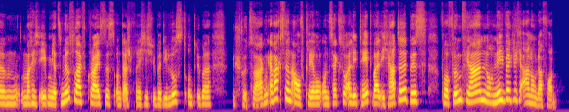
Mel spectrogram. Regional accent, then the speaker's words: Fürstenfeldbruck, Bavaria, Germany; ich bin ursprünglich aus Fürstenfeld, Brooklyn, sage ich immer ganz gerne. Das ist Fürstenfeldbruck bei München, also schön im Speckmantel von München.

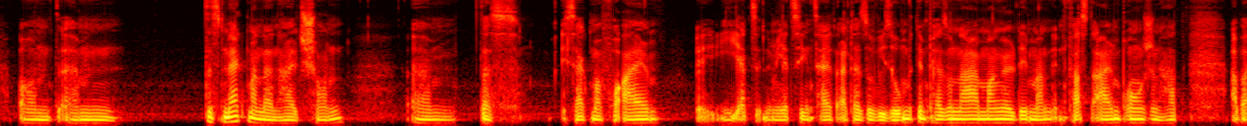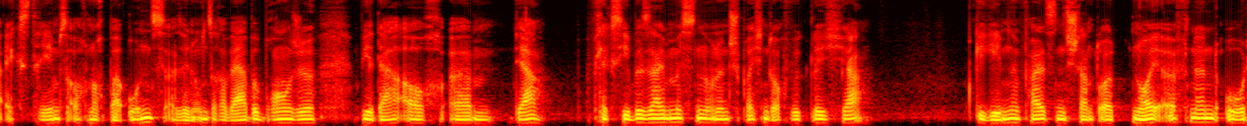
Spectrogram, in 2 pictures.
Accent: Essen, North Rhine-Westphalia, Germany; now in Düsseldorf, Germany; geboren in Essen, im Pott. Eigentlich bin ich ein Pottjunge, bin seit mittlerweile 7 Jahren in Düsseldorf.

